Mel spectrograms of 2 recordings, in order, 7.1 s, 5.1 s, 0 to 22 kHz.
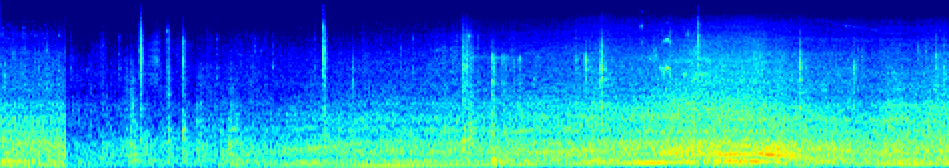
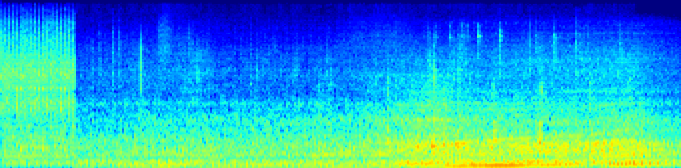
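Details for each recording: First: Nissan Patrol diesel on a hot-day test drive after the new 11mm boost-compensated injector pump was fitted and adjusted: pulls cleanly through the gears, EGTs stable and peaking about 550, with decent power; acceleration is normal. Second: Nissan Patrol diesel after a secondhand 11mm boost-compensated injector pump replaced the old 10mm pump, under load: pulls and rises to about 2000 rpm, then dies out and won't rev past two grand; it is underfueling.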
